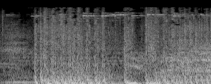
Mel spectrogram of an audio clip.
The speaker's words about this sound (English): As the militia opens fire, Ray charges them one by one.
